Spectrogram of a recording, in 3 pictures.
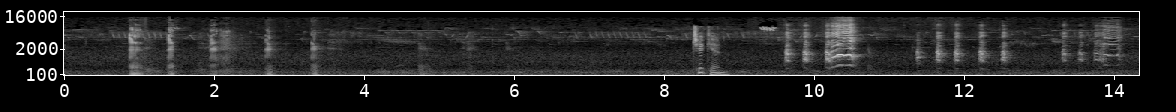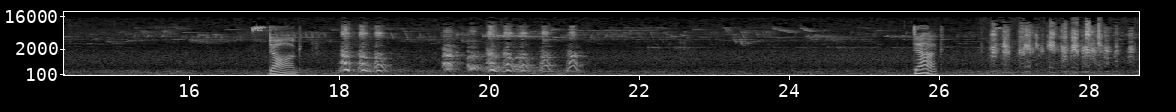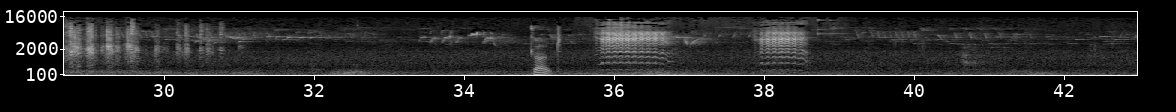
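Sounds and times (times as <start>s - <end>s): chicken squawking: 9.6s - 10.7s, 11.4s - 12.7s, 13.3s - 14.2s, 26.6s - 30.9s, 35.8s - 36.8s, 37.9s - 38.7s
duck quacking: 26.7s - 30.8s.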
